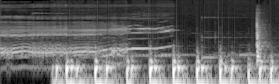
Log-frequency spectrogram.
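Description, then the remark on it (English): The old door of a dilapidated house creaks open in a long, wavering, high-pitched groan, with a steady rhythmic low scraping drag beneath it as it pushes metal wasp bodies along the floor, and a brief sharp rasp near the end. “There's a little bit of a drag sound, because as the door opens, you see that it is also pushing a couple of metal wasp bodies along the floor.”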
